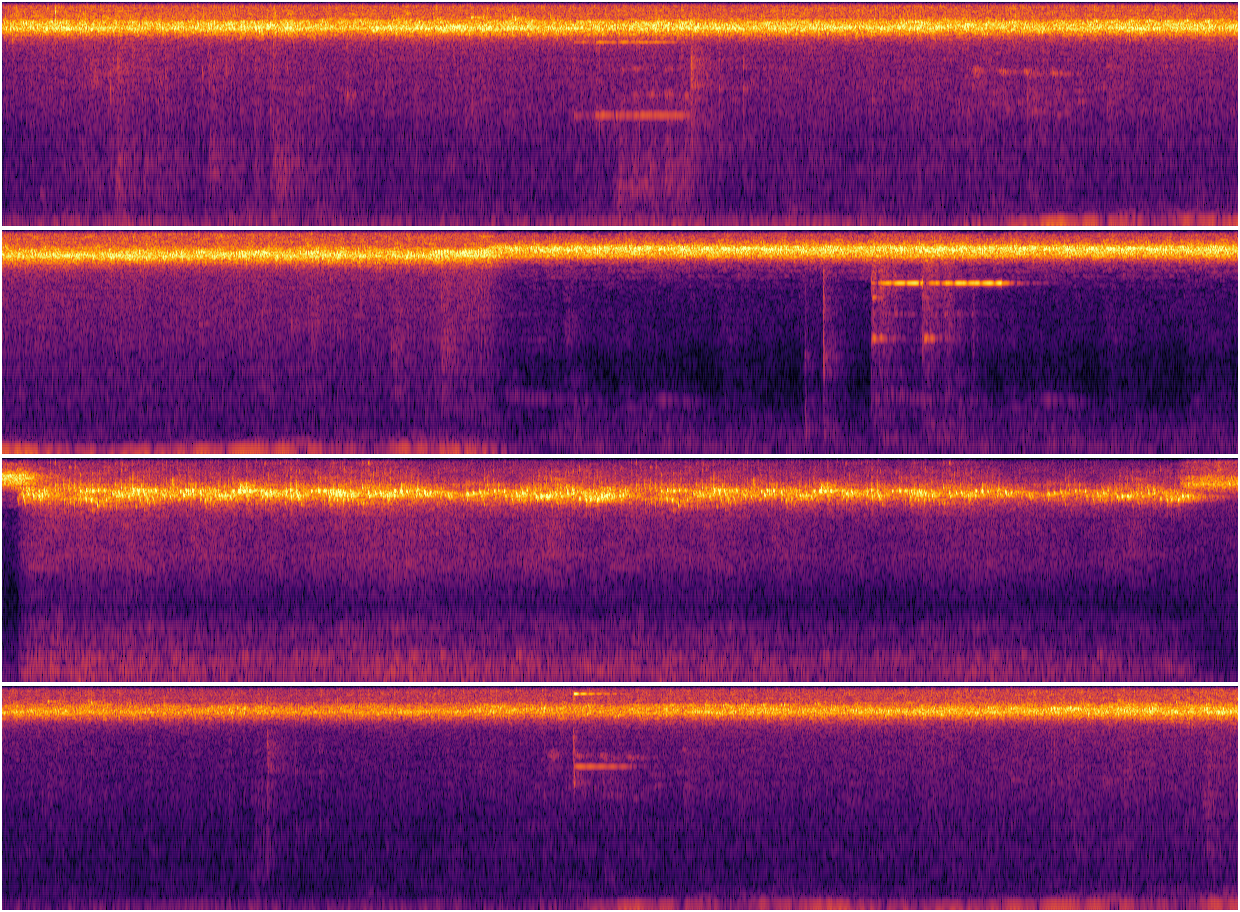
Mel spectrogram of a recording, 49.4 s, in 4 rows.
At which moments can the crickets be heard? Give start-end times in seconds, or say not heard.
0.0-49.4.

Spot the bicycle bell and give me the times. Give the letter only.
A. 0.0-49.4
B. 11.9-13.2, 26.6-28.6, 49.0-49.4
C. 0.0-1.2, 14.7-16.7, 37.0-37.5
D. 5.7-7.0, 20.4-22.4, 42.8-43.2
D.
